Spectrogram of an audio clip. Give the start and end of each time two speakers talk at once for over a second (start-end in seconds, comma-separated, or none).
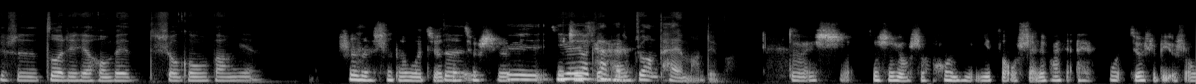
4.4-6.4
